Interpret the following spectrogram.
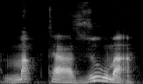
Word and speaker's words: Moctezuma: They give you a pronunciation for Montezuma, which is Moctezuma.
